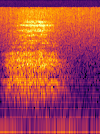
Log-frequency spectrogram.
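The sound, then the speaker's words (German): A slow, deep breath in during a guided meditation, soft and airy, lasting about a second before it fades into near silence. “Atme tief ein”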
